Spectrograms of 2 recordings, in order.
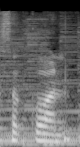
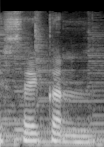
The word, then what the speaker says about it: sekon: Ketiga, waktu, satuannya sekon, kita bilangnya sekon. Kalau yang lain ada yang bacanya second, menurut pembacaannya dalam bahasa Inggris ya.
